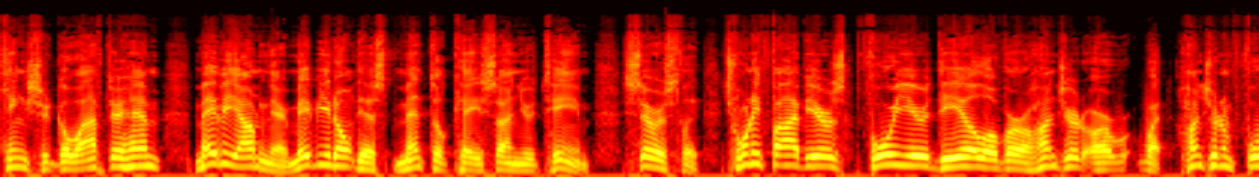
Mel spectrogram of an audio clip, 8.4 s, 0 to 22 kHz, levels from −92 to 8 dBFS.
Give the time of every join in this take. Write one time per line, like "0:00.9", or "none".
0:01.7
0:02.3
0:05.6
